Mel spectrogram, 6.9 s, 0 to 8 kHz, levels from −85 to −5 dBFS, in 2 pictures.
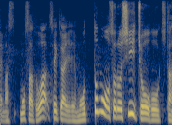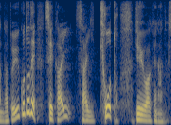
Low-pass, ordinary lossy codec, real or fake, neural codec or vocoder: none; none; real; none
